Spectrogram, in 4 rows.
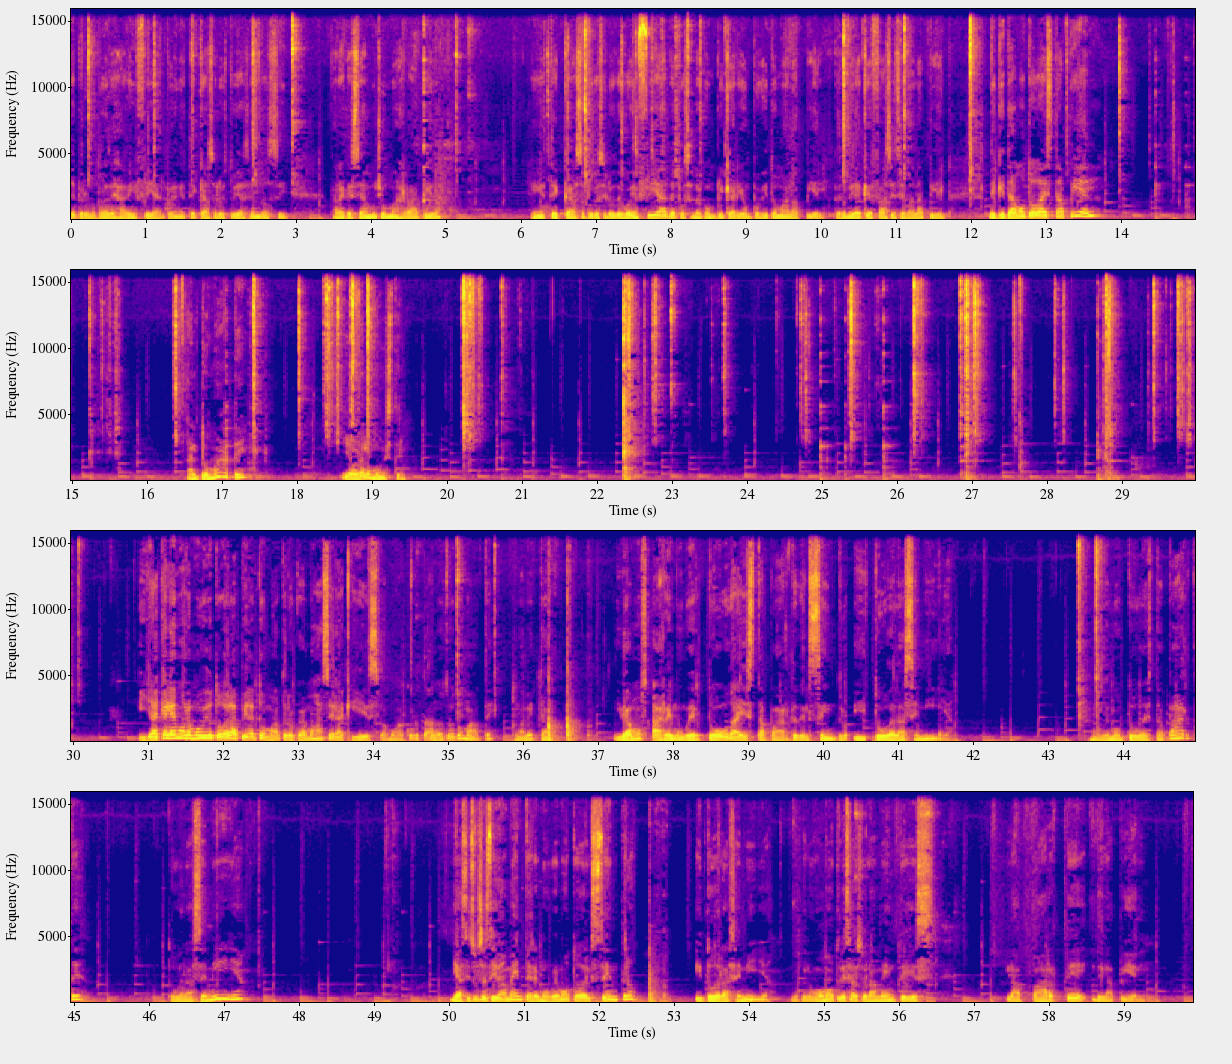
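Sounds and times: background music: 0.0s - 59.9s
fork clinking against glass bowl: 20.2s - 20.8s, 24.7s - 30.2s.

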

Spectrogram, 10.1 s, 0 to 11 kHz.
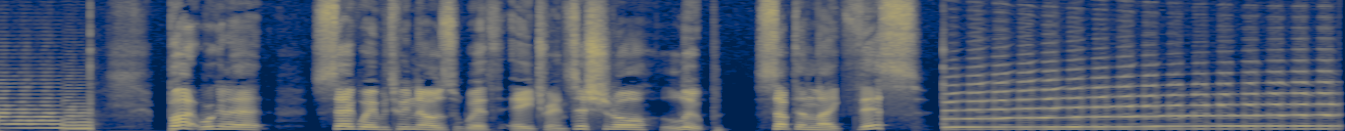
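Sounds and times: pulsing synth with rising pitch: 7.1s - 10.0s.

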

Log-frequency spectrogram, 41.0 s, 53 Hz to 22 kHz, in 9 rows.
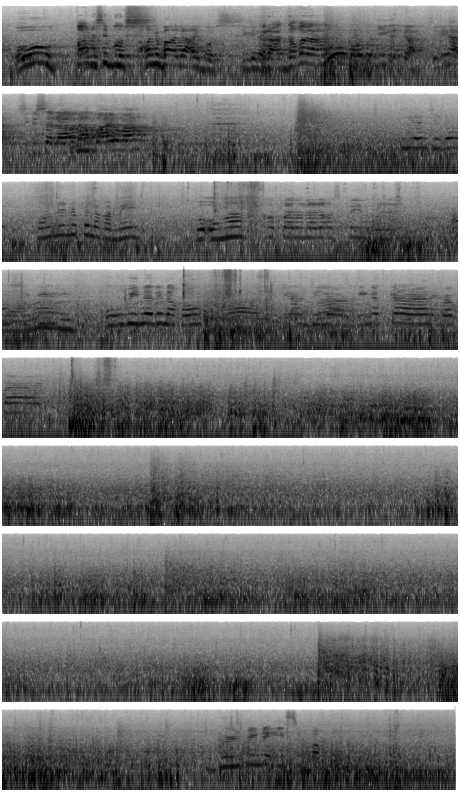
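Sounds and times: heavy rain falling: 0.0s - 41.0s
thunder rumbling: 0.0s - 41.0s.

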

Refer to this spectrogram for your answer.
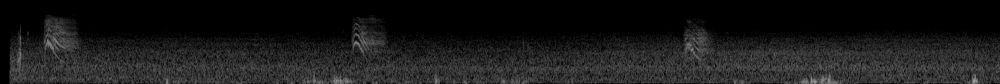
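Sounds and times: background rush of noise: 0.1s - 10.0s
bird high falling calls: 0.4s - 0.9s, 3.5s - 3.9s, 6.8s - 7.2s.

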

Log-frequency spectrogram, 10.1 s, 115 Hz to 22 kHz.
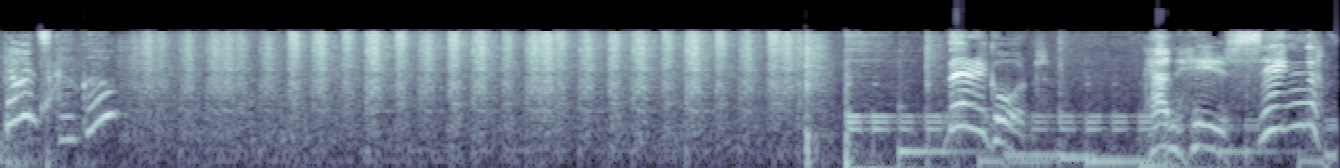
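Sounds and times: scratchy shaking rhythm: 0.0s - 10.0s.

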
